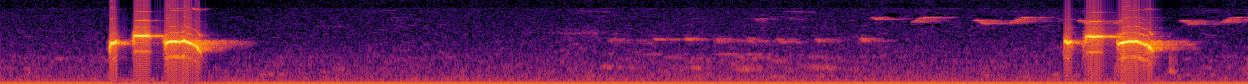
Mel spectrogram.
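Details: Two phrases from a sooty-headed bulbul used to lure birds, each a fast cluster of sharp notes closing on a falling slurred whistle, about five seconds apart, faint high twitters in the gap.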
